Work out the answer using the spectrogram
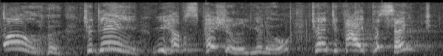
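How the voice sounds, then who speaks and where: An older woman of about seventy speaks Jamaican Patois in a high, lively voice that swings up and down. She chats and laughs as she tells her story. The clip has long reverb and faint background noise. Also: unhurried, soft background music. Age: 70s. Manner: laughing, animated, chatty.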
